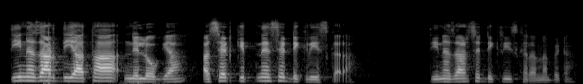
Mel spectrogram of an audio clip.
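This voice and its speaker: A male teacher explains accounts step by step, firing questions at his class and answering them himself. His voice is bright and forceful, at a middle pitch, and he keeps repeating the key points. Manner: calls students "beta", repeats key points and quizzes them. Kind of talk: classroom lecture.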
